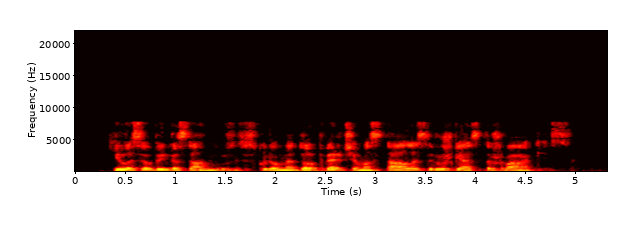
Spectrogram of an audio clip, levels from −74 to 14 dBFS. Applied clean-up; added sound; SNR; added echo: neural mask model DeepFilterNet 3.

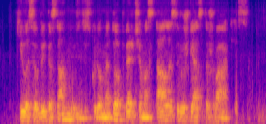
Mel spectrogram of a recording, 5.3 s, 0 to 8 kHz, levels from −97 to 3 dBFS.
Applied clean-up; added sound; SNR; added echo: neural separator model SepFormer DNS4.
